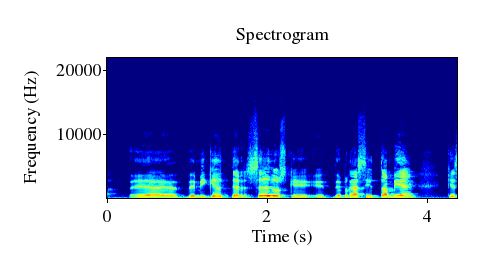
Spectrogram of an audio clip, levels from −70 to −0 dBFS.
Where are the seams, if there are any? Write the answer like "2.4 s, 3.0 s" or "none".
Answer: none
